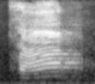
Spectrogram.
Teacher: জিহ্বার আগা উপরের দাঁতের আগায় লাগবে, জিহ্বা এবং দাঁতের ফাঁকে বাতাস বের হবে, এক আলিফ পরিমাণ লম্বা হবে, পাতলা আওয়াজ হবে।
